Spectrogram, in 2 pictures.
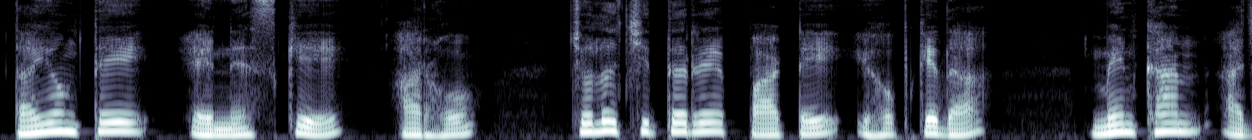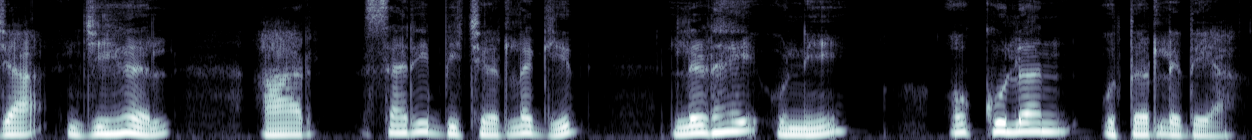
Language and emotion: Santali, neutral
